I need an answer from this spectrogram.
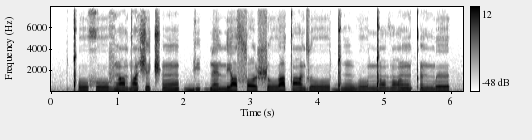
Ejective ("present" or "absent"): present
